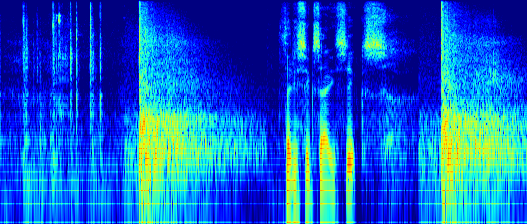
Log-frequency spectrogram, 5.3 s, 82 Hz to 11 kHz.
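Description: Tikka T3x 22-250 rifle with a 26-inch barrel firing outdoors, two loud sharp cracks each trailing into a long fading echo, with someone talking briefly before and between the shots.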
